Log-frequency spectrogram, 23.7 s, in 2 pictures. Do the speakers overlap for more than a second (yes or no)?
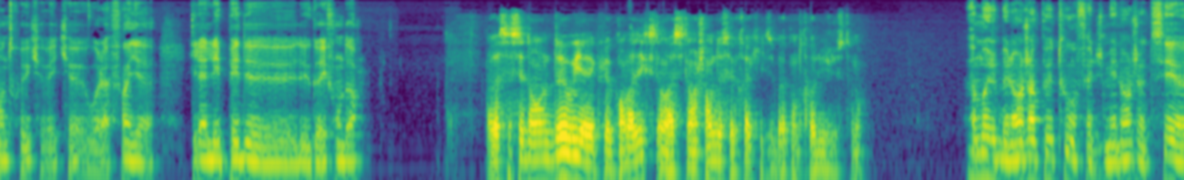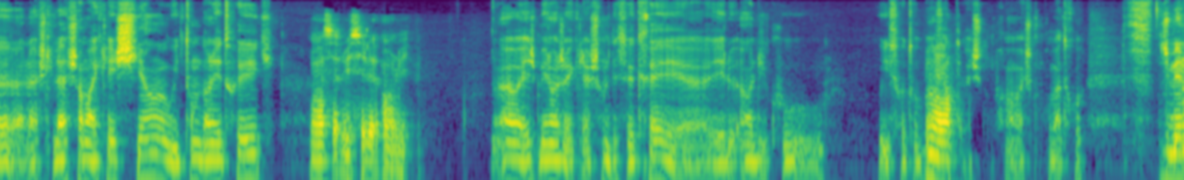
no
